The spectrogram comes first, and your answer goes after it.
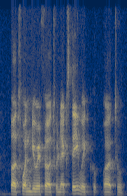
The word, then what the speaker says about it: LXD: So you actually, when you say it, you spell it out LX.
